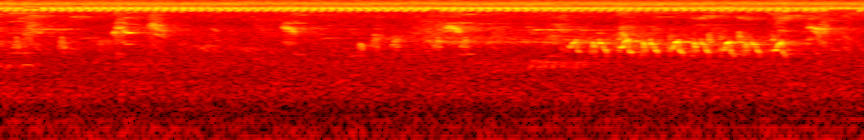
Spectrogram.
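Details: Blue-throated bee-eater in Sabah gives scattered chirps, then a quick burst of bright, rolling chirps near the end, over a steady high insect drone.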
